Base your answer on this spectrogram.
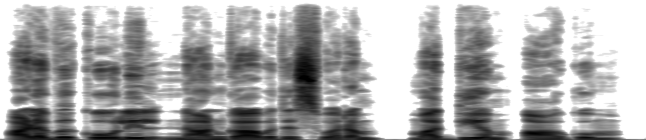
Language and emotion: Tamil, neutral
